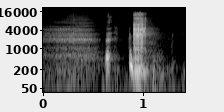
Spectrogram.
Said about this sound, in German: Ich muss niesen. Ja. Aber ich kann gerade nicht.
